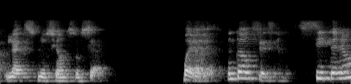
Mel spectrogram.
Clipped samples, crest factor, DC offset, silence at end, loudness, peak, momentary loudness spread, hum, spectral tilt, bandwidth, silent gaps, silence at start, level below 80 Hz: under 0.1%; 16 dB; under 0.1%; 0 s; -20 LUFS; -4 dBFS; 8 LU; none; -5 dB/octave; 8.4 kHz; 1.60-1.82 s; 0 s; -76 dBFS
